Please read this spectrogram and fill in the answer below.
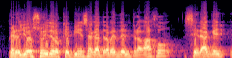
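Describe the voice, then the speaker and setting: This man has a normal speaking voice. His pitch is fairly high, and he keeps a moderate pace with fairly even intonation. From Andalusia, Jaén province. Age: 30s. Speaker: retired footballer and PE teacher. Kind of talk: interview. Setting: podcast recording.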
